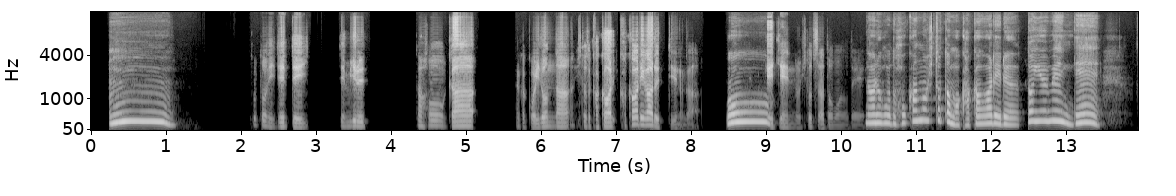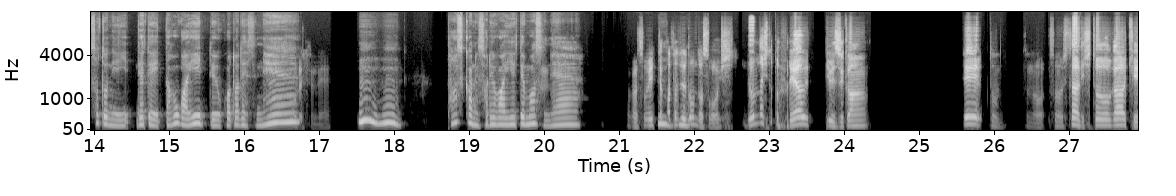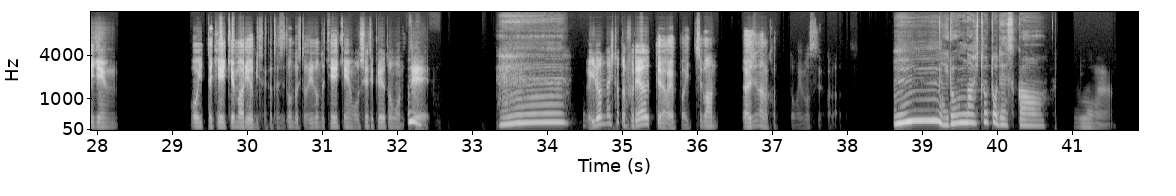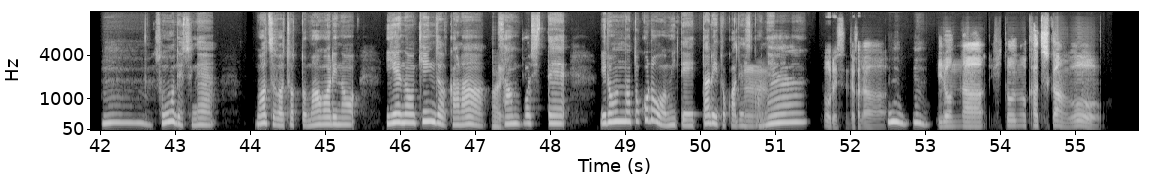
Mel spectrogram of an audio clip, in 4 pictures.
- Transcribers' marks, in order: other background noise
- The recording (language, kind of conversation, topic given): Japanese, advice, 簡素な生活で経験を増やすにはどうすればよいですか？
- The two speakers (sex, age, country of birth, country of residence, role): female, 40-44, Japan, Japan, user; male, 20-24, Japan, Japan, advisor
